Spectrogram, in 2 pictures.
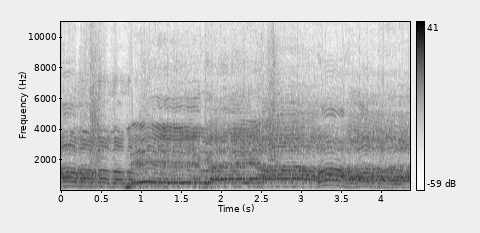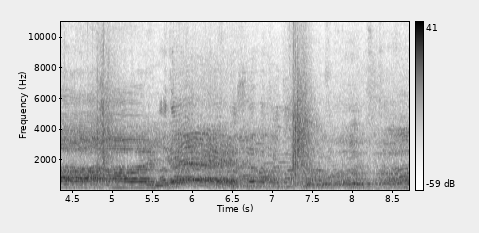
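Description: A group of men chanting a noha (Urdu lament) together, led by one voice. A few sharp slaps cut through the chant, the loudest about seven seconds in, as in matam, the beating of the chest that goes with noha recitation.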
